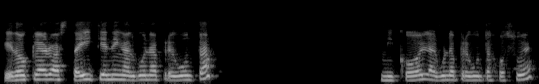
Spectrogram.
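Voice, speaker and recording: A woman's voice: medium pitch, flat delivery, normal speed, no room sound. A woman teaching a class, speaking patiently and often checking that her students follow with short questions. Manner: patient, checks understanding with frequent tag questions. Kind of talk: online class instruction. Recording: dull, muffled lo-fi class recording.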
